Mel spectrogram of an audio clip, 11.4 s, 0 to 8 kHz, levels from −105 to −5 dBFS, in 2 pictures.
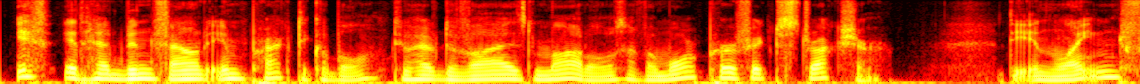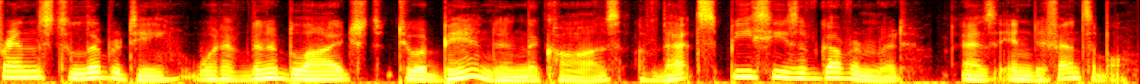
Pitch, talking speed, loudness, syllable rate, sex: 120 Hz, 185 wpm, -19 LUFS, 6.1 syllables/s, male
